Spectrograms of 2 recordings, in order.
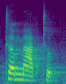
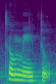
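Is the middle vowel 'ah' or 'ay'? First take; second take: ah; ay. First: The middle vowel is 'ah', as in tom-AH-to. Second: The middle vowel is 'ay', as in tom-AY-to. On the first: This is the British pronunciation. "that is the British pronunciation word is tomato" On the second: This is the American pronunciation. "any American pronunciation"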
